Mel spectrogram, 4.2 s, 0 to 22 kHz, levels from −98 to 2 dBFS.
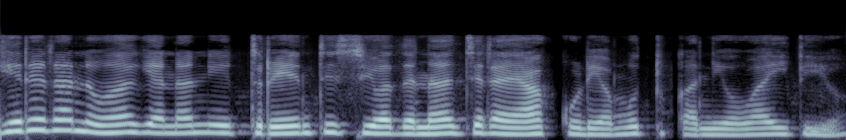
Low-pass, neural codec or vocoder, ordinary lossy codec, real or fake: none; codec, 16 kHz, 4 kbps, X-Codec, HuBERT features, trained on balanced general audio; none; fake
